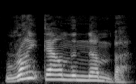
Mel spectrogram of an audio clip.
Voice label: "write", English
